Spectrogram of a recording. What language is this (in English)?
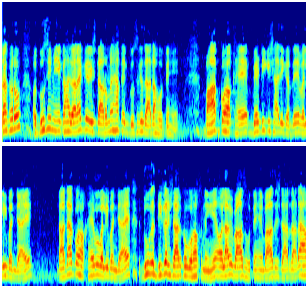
Urdu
